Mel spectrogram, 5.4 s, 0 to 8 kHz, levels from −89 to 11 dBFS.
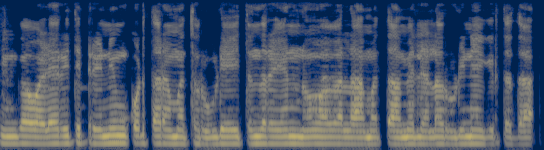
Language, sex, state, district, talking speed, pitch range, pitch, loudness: Kannada, male, Karnataka, Bijapur, 165 wpm, 135-140 Hz, 135 Hz, -21 LUFS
